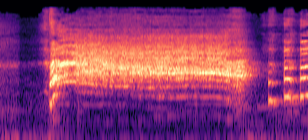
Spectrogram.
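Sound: woman screaming loudly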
